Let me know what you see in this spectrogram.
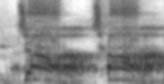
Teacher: च छ का जो उच्चारण स्थान है कंठ के बाद आता है तालू · च छ जो आपका जीभ जाके तालु में कट मारेगा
